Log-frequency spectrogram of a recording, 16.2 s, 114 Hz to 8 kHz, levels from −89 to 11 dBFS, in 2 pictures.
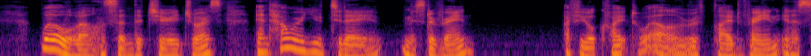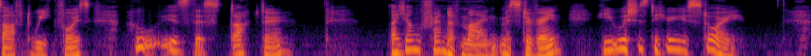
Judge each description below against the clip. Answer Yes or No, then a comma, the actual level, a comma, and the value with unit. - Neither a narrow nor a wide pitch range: No, wide, 7.1 semitones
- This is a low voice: Yes, low, 120 Hz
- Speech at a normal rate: Yes, average, 155 wpm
